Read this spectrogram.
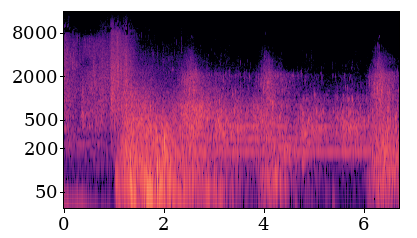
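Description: Water swirls and bubbles as a swimmer moves underwater.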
